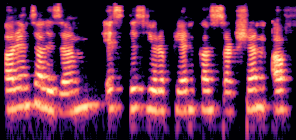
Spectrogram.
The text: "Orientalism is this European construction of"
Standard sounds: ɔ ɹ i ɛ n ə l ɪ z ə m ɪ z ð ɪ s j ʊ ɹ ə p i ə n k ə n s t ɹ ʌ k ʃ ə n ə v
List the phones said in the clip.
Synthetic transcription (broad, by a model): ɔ ɹ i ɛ n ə l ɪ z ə m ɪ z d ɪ s j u ɹ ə p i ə n k ə n s t ɹ ʌ k ʃ ə n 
